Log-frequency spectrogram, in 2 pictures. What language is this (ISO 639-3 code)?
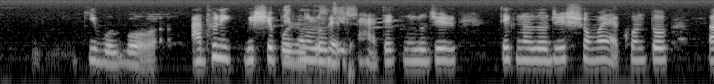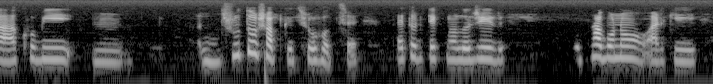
ben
